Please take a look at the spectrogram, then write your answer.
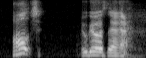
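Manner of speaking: stern, severe tone. Narrating a voice calling out to approaching travelers: stern voice calling out. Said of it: "a stern voice call out".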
